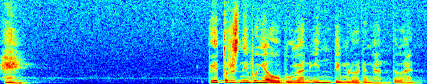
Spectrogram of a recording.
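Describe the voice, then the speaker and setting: Man preaching with swings from loud to hushed, in a long-reverb hall. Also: fairly high pitch, big pitch swings, moderate pace, slightly rough, dull audio. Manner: dramatic swings from loud emphatic preaching to soft hushed asides; jokes and mimics people mid-sermon. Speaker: pastor. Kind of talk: sermon.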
